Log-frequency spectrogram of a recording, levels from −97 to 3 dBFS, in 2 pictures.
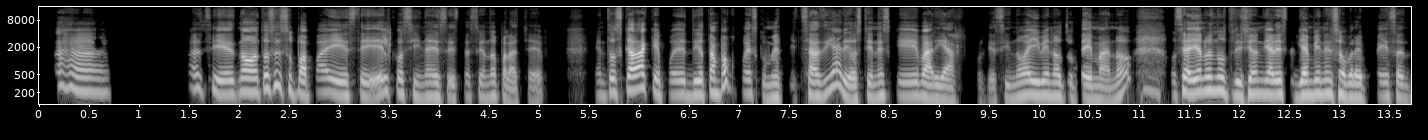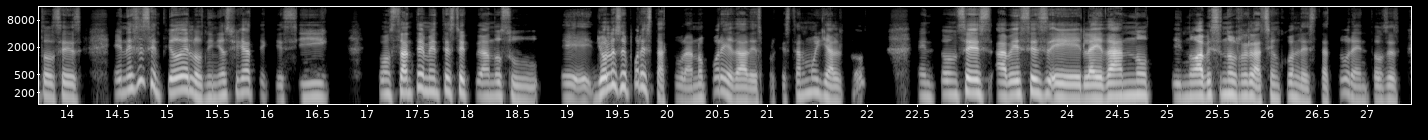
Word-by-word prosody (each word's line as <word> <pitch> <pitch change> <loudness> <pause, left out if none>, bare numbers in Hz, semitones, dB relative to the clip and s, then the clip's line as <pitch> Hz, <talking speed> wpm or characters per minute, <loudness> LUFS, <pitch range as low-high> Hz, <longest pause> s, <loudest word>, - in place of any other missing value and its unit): Ajá. 215 -8 -3 0.8
Así 240 -5 -5
es. 185 +1 0
No, 210 0 +6
entonces 245 +7 0
su 230 - -5
papá, 195 +3 0
este, 175 -2 -1
él 215 - -1
cocina 175 -5 -5
este, 160 -2 -4
está 155 +3 -12
estudiando 165 0 -7
para 155 -8 -5
chef. - - -13 0.5
Entonces, 175 +3 -4
cada 235 +3 +9
que 200 -7 -3
puede, 180 0 -4
digo, 180 +1 0
tampoco 195 +3 +1
puedes 190 -2 -5
comer 155 -1 -5
pizzas 170 +5 0
diarios, 180 - -1
tienes 165 +1 -4
que 170 -1 -3
variar, 145 -5 +2 0.2
porque 130 0 -16
si 145 - -10
no, 165 +3 -3
ahí 180 -1 +3
viene 175 -1 0
otro 160 -1 -5
tema, 140 -2 +1
¿no? 165 +8 -4 0.4
O 175 - -15
sea, 205 +3 +6
ya 205 +2 +7
no 220 - +1
es - - 0
nutrición 190 -3 0
diaria, 185 0 +5
ya 180 +2 +5
viene 190 +1 -1
el 190 - -2
sobrepeso. 165 -1 -2
Entonces, 155 0 -4 0.3
en 195 +4 -7
ese 310 +11 -1
sentido 215 - 0
de 230 -1 +4
los 165 -6 -1
niños, 165 +3 -6
fíjate 200 -4 -4
que 145 - -14
sí, 155 +2 -8 0.5
constantemente 205 +3 +1
estoy 205 -1 0
cuidando 170 -1 -4
su, 140 -4 -7 0.2
eh, 155 -4 -5
yo 205 +7 +5
lo 305 - +3
se 275 - +1
por 310 +1 -5
estatura, 145 - -4
no 150 +3 -6
por 220 +8 -7
edades, 135 - 0
porque - - -24
está 175 +5 -8
muy 195 -2 -5
alto. 135 -4 -4 0.5
Entonces, 180 +3 +2
a 175 0 +4
veces 185 +2 +2
eh, 155 -3 +3
la 150 0 +5
edad 165 +3 +7
no 175 0 -1 0.2
no 160 +1 0
a 170 - +12
veces 175 +2 -2
no 185 0 +2
es 170 - -1
relación 165 -2 +1
con 165 +1 -5
la 135 - -3
estatura. 140 +7 -7
Entonces, 135 +1 -7
175 Hz, 200 wpm, -24 LUFS, 155-195 Hz, 0.8 s, a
